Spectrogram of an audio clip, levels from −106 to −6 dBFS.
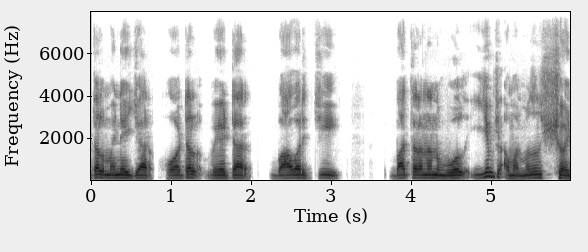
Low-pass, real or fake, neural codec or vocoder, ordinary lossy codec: none; real; none; none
